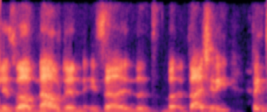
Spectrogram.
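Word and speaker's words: Maldon: Malden is a but actually think to the locals when they call it Molden. Molden and Tik actually tried and pronounced it like that and it was Molden.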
